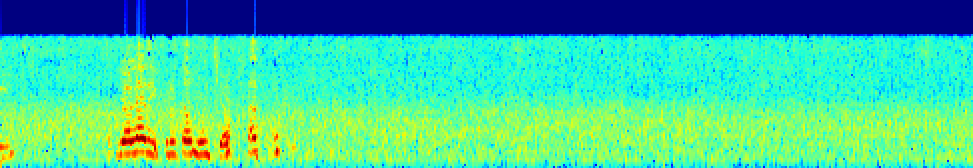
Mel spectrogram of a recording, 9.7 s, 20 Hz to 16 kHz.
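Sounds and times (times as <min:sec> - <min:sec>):
steady rain falling: 0:00.0 - 0:09.7
speech: 0:01.2 - 0:03.0
laughter: 0:02.2 - 0:03.0.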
